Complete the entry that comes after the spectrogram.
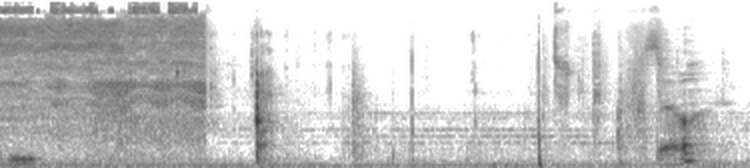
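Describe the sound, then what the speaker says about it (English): A loud, steady hiss of spray paint onto an acrylic knife for about two seconds, then it stops, followed by faint clicks and handling noises. "I'm just gonna spray one side, and if I like it, then I'll keep going"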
